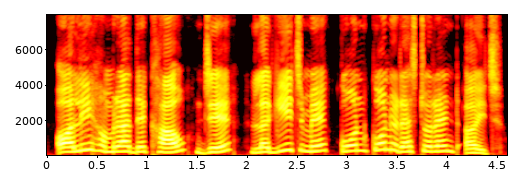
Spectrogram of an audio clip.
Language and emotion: Maithili, neutral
